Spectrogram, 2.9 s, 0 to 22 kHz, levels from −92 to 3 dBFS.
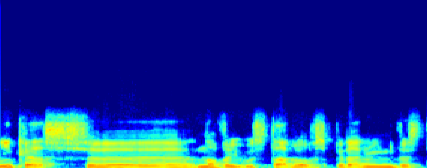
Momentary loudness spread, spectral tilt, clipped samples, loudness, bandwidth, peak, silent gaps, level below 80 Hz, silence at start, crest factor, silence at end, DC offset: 3 LU; -5 dB/octave; under 0.1%; -25 LUFS; 7.6 kHz; -10 dBFS; none; -66 dBFS; 0 s; 14 dB; 0.05 s; under 0.1%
